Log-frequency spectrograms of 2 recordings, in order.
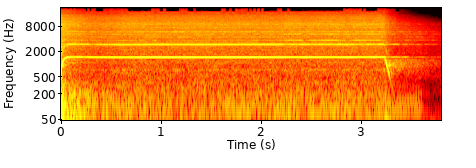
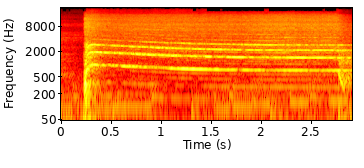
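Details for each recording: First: Husky 3/8 air ratchet (compared against a Central Pneumatic 90-degree air drill), about a foot from the meter reading 88 dB: spools to a clean steady high whine about three seconds, winds down smoothly; normal running. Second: Central Pneumatic 90-degree air drill on a 30-gallon compressor set to 105 psi: high whine starts strong, then sags in pitch over about three seconds as speed drops, likely from falling air supply.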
